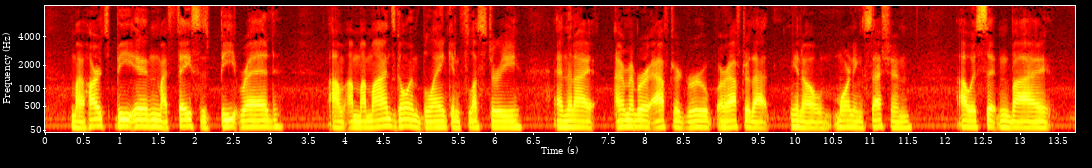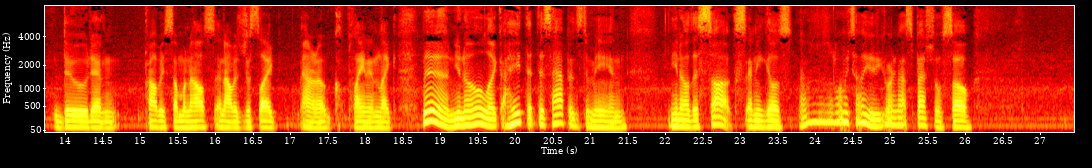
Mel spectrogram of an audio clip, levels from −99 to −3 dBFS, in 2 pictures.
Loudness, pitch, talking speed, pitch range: -23 LUFS, 105 Hz, 170 wpm, 100-120 Hz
